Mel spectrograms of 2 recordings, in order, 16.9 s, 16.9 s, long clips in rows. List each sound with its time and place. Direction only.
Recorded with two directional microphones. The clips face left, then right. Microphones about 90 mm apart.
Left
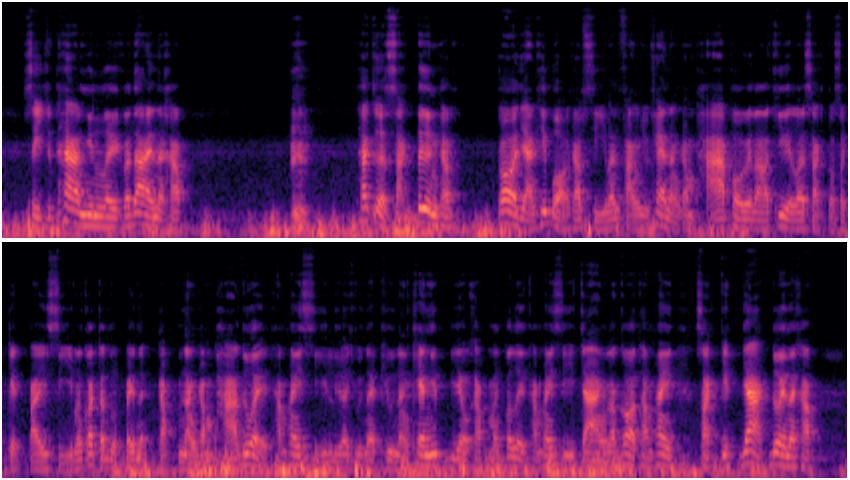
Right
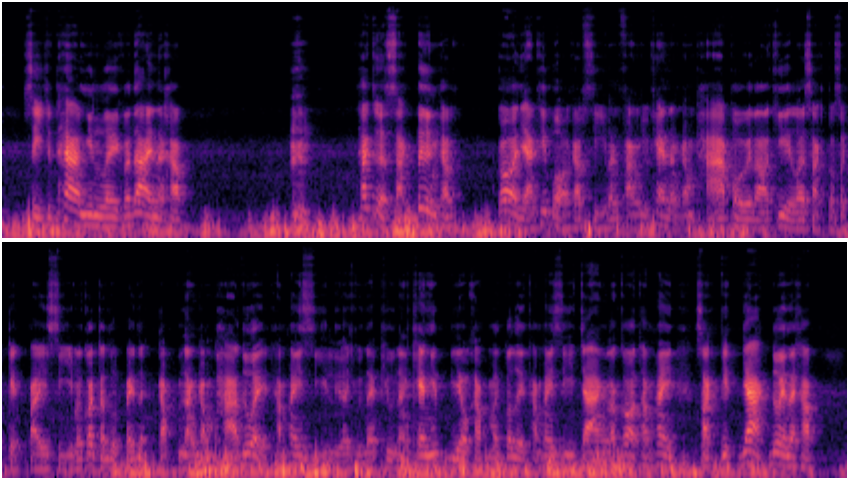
0.4 s speech: 35° left (ahead or behind)
3.5 s speech: 45° left (ahead or behind)
7.0 s speech: 35° left (ahead or behind)
13.0 s speech: 25° left (ahead or behind); by 15.1 s 40° left (ahead or behind)
15.4 s speech: 30° left (ahead or behind)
